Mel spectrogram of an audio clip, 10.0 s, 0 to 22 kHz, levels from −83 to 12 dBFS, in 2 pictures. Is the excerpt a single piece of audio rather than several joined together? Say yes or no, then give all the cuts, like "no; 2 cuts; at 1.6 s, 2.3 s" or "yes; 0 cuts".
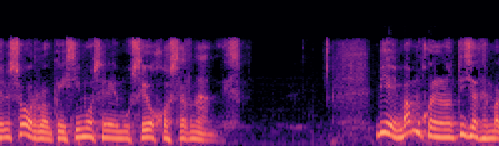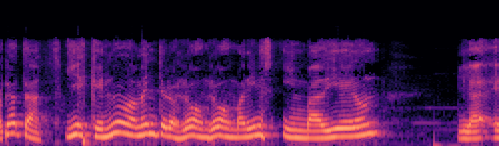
no; 3 cuts; at 5.0 s, 5.6 s, 7.1 s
